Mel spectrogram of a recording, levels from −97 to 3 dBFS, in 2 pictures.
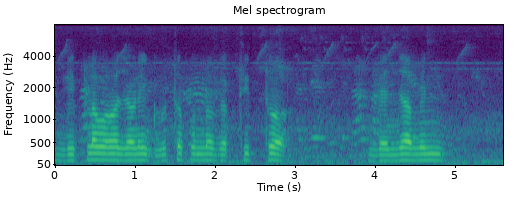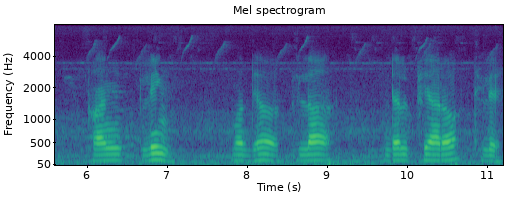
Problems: background sounds at intervals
